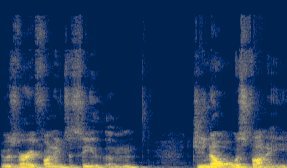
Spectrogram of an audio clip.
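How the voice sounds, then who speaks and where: A man with a British accent, somewhat breathy and at a medium pitch, speaks with lively intonation amid audible room echo. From UK. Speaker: vlogger. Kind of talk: casual vlog. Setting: bathroom. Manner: halting.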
